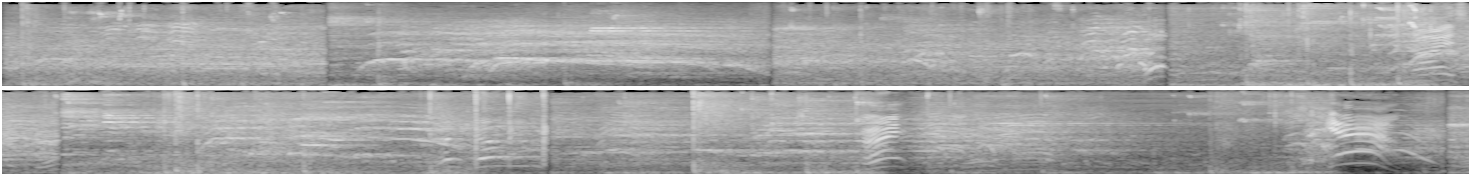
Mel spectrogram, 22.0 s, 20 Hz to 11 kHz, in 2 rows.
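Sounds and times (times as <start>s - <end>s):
sneakers squeaking on court floor: 0.1s - 3.0s, 5.8s - 14.4s, 18.6s - 20.9s
players' voices echoing: 5.5s - 19.7s.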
